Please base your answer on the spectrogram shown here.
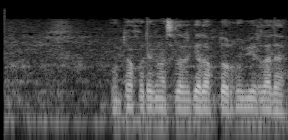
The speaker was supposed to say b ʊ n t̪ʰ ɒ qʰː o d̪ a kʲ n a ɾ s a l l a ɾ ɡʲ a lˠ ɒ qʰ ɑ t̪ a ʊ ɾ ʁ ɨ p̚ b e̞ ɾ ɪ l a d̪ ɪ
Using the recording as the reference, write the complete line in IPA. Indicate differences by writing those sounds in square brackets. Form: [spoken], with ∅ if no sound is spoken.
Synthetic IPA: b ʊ n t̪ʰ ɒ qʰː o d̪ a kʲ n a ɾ s a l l a ɾ ɡʲ a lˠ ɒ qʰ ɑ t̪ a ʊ ɾ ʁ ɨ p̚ b e̞ ɾ ɪ l a d̪ ɪ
